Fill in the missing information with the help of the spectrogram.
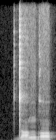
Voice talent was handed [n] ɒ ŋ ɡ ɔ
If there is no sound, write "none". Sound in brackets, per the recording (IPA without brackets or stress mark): d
